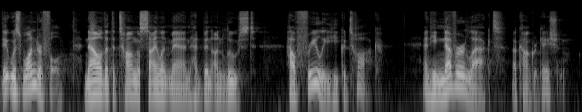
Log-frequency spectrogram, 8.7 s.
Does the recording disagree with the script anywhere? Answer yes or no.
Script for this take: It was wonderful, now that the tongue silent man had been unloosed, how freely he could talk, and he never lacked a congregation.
no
